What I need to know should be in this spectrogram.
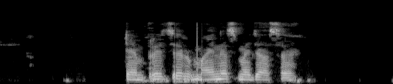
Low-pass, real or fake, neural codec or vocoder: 7.2 kHz; real; none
